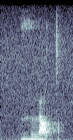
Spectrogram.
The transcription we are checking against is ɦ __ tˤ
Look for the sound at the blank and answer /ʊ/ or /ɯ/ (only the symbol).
ɯ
